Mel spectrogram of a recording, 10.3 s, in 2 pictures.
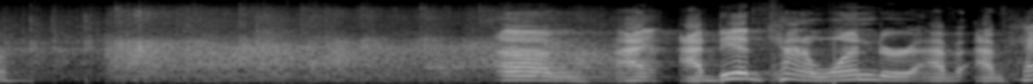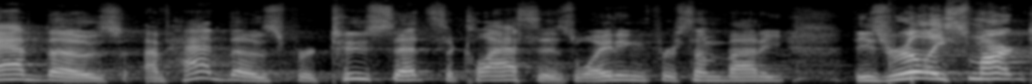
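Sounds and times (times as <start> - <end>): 
audience applause: 0.0 - 3.3
speech: 2.5 - 10.3.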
